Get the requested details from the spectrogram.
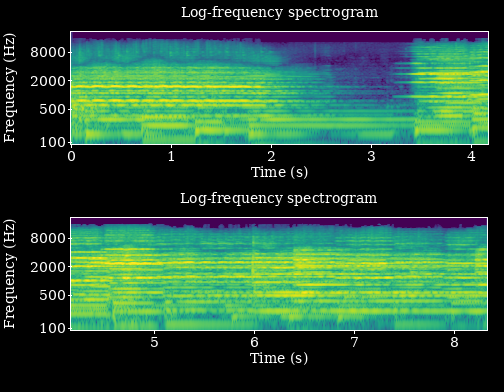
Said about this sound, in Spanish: En la capital del virreinato, las campanas de la iglesia mayor en la plaza de armas se echaban al vuelo, convocando a la solemne celebración de la Virgen.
